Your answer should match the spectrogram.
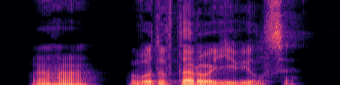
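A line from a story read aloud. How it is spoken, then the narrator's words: Old man grumbling. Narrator (Russian): проворчал старик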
